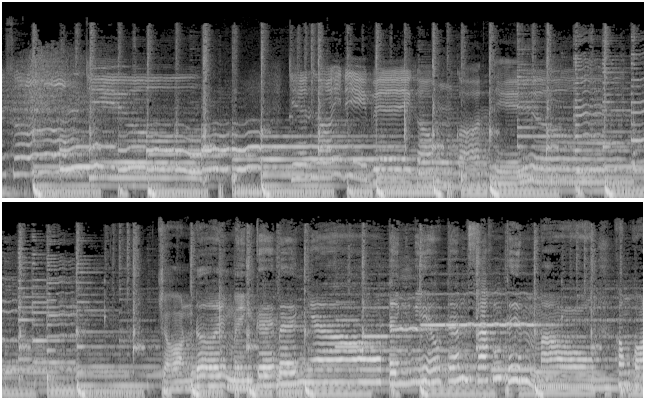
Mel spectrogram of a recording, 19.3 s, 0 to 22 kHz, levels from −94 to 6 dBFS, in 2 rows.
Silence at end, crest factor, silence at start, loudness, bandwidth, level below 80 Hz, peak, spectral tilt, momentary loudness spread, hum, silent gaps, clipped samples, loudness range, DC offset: 0 s; 14 dB; 0 s; -15 LUFS; 16.5 kHz; -24 dBFS; 0 dBFS; -5.5 dB/octave; 7 LU; none; none; under 0.1%; 6 LU; under 0.1%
